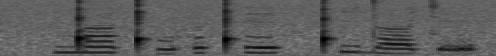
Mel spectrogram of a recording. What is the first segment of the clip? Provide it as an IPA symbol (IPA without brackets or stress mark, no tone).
ŋ͡ǃ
